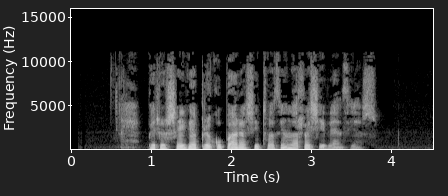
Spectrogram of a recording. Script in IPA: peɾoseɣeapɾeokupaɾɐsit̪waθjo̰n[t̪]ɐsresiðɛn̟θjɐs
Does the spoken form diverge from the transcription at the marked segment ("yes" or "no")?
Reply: yes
